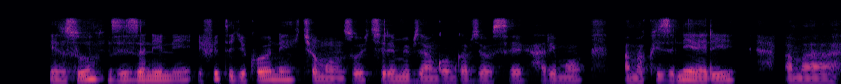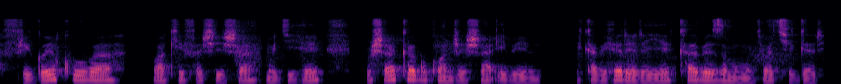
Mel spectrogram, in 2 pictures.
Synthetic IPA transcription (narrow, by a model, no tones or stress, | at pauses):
inzunziːzaniniːfiteiɟikʰo̞nico̞muːnzuciɾemibjaːŋɡo̞ːmɡabjo̞ːse̞haɾimo̞amakwizinie̞ɾiamafɾiɡo̞jo̞kʰuβa | wakʰiːfaʃiːʃamuɟiɦe̞uʃaːkaɡuko̞ːɲd͡ʒe̞ʃaʔiβiːnhu | ikaβihe̞ɾe̞ɾe̞je̞kʰaβe̞zamumuɟiwaciɡaɾi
